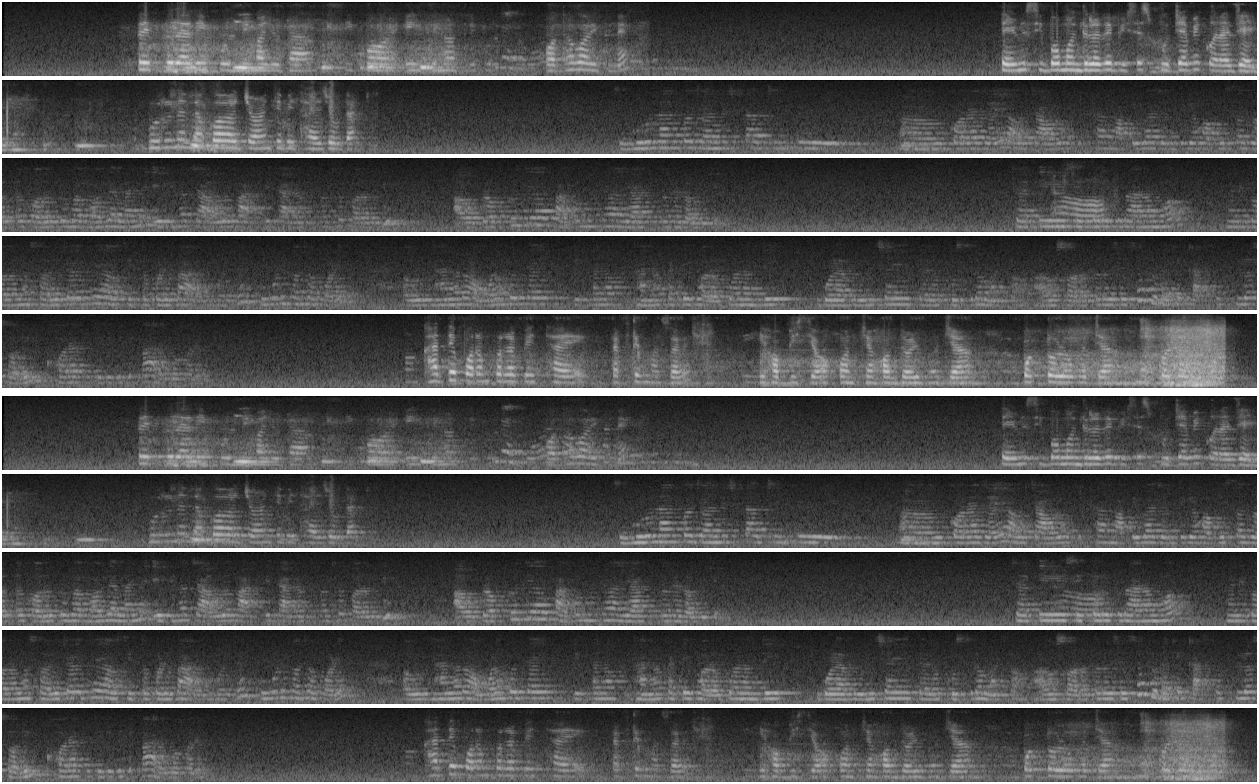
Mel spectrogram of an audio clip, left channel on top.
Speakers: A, on the left (about 70°); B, on the right (about 25°).
A: ତ୍ରିପୁରାରୀ ପୂର୍ଣ୍ଣିମା ଯୋଉଟା, ଶିବ ଏଇ ଦିନ ତ୍ରିପୁରା
B: ଟିକେ
A: <unintelligible>
B: ଜୋରରେ
A: ବଧ
B: କହ
A: କରିଥିଲେ।
B: କଥା କ୍ଲିୟର କିଛି ଶୁଭୁନି।
A: ତେଣୁ, ଶିବ ମନ୍ଦିରରେ ବିଶେଷ୍ ପୂଜା ବି କରାଯାଏ। ଗୁରୁନାନକ ଜଏନ୍ତୀ ବି ଥାଏ ଯୋଉଟା।
B: ଆଛା, ଗୁରୁ ନାୟକ ଜଏନ୍ତୀ ଛଡା ଅଛି କି ଅଁ, କରାଯାଏ। ଆଉ ଚାଉଳ ପିଠା ମାପିବା ଯେମତିକି ହବିଷ୍ୟ ବ୍ରତ କରୁ ତୁବା ମହିଳା ମାନେ, ଏଇ ଦିନ ଚାଉଳ ମାପି ଦାନ ମଧ୍ୟ କରନ୍ତି। ଆଉ ପ୍ରକୃତି ଆଉ ପାଗ ମନ୍ୟ ୟା ଭିତରେ ରହିଚି। ଯାକି
A: ହଁ
B: ଶୀତ ଋତୁର ଆରମ୍ଭ। ମାନେ ଗରମ ସରିଯାଉଥାଏ, ଆଉ ଶୀତ ପଡିବା ଆରମ୍ଭ ହୋଇଥାଏ, କୁହୁଡି ମଧ୍ୟ ପଡେ। ଆଉ ଧାନ ର ଅମଳ ହୋଇଥାଏ, କିଷାନ ଧାନ କାଟି ଘରକୁ ଆଣନ୍ତି। ଗୋଳା ଭୁରିଯାଏ। ତେଣୁ, ଖୁସିର ମାସ, ଆଉ ଶରତର ଶେଷ, ଯୋଉଟା କି କାଶ୍ ପପୁଲ ସରି, ଖରା ଟିକେ ଟିକେ ହେବା ଆରମ୍ଭ କରେ।
A: ଖାଦ୍ୟ ପରମ୍ପରା ବି ଥାଏ, କାର୍ତିକ ମାସରେ। ଯେମିତି ହବିଷ୍ୟ, କଞ୍ଚା କଦଳୀ ଭଜା, ପୋଟ୍ ଟୋଳୋ ଭଜା, ମୁଗଡାଲି,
